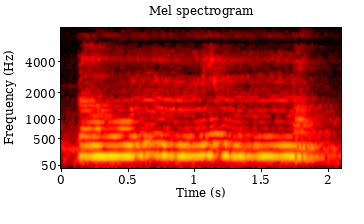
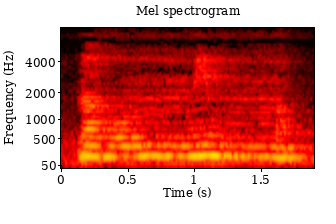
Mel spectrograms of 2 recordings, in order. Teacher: Di situ ada mim mati bertemu dengan huruf mim, maka cara bacanya diidghamkan.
